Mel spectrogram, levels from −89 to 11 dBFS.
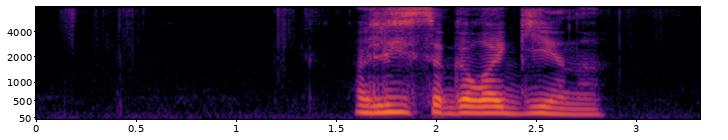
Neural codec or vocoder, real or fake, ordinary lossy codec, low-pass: none; real; none; none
